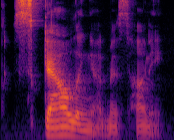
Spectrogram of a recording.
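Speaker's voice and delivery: ordinary delivery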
